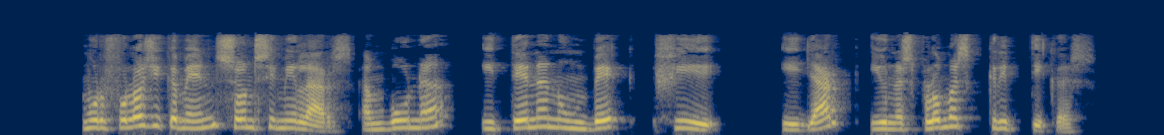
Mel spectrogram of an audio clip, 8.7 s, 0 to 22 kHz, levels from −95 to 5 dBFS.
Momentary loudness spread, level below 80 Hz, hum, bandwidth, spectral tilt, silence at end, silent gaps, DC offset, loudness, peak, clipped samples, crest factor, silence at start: 11 LU; -64 dBFS; none; 8 kHz; -4 dB/octave; 0.6 s; 3.41-3.61 s, 4.77-4.89 s, 5.44-5.86 s, 6.45-6.53 s, 7.37-7.41 s, 7.67-7.72 s; under 0.1%; -18 LUFS; -2 dBFS; under 0.1%; 18 dB; 0.6 s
